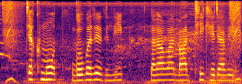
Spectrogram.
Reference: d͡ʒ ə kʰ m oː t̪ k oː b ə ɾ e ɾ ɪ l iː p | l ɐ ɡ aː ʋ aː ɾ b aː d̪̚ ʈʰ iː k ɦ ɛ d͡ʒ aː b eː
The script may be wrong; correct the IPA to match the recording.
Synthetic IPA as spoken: d͡ʒ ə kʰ m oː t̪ ɡ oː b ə ɾ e ɾ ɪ l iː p | l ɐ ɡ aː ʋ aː ɾ b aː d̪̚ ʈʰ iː k ɦ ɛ d͡ʒ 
